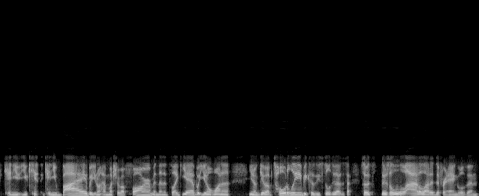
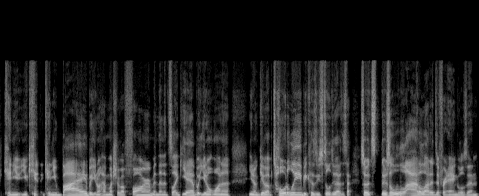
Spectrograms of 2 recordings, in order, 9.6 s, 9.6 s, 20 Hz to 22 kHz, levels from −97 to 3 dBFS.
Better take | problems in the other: second | phone-call audio; nothing above 3.5 kHz

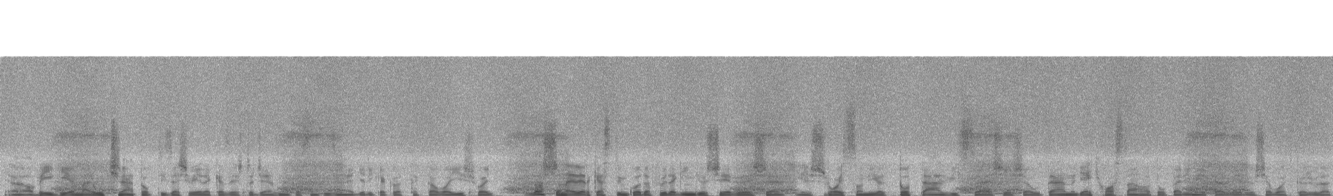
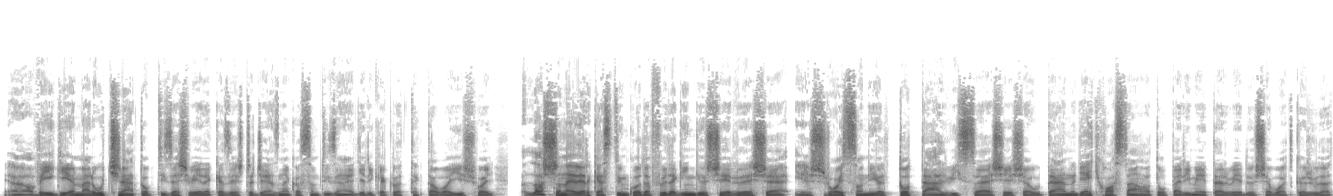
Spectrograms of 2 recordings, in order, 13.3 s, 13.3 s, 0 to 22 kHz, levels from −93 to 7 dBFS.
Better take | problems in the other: second | hiss; loud; throughout; 2 dB below the speech

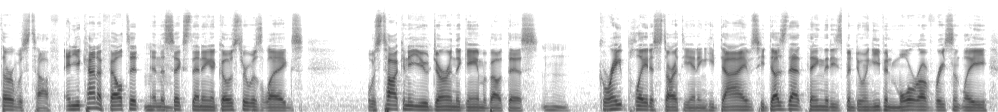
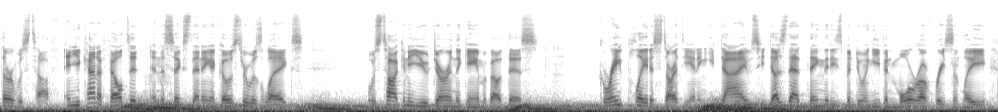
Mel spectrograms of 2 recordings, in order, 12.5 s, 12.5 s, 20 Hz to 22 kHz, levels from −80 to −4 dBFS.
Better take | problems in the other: first | low rumble; loud; throughout; 5 dB below the speech

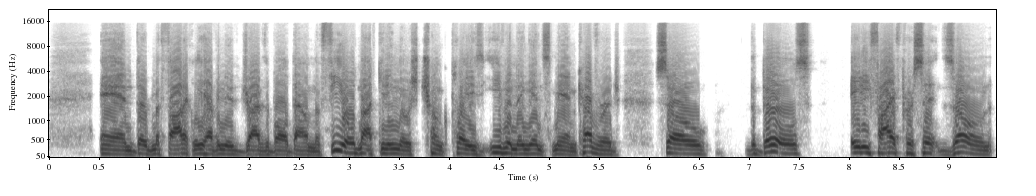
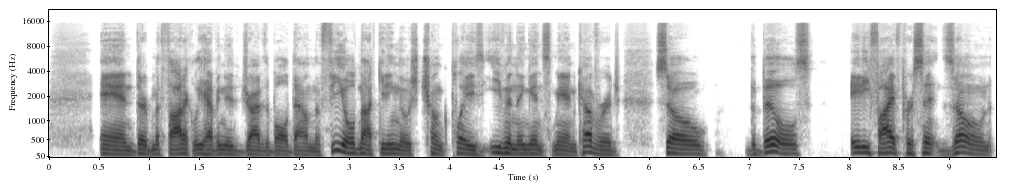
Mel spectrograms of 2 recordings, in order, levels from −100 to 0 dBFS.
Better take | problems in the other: second | distortion; heavy; 14% of the sound clipped

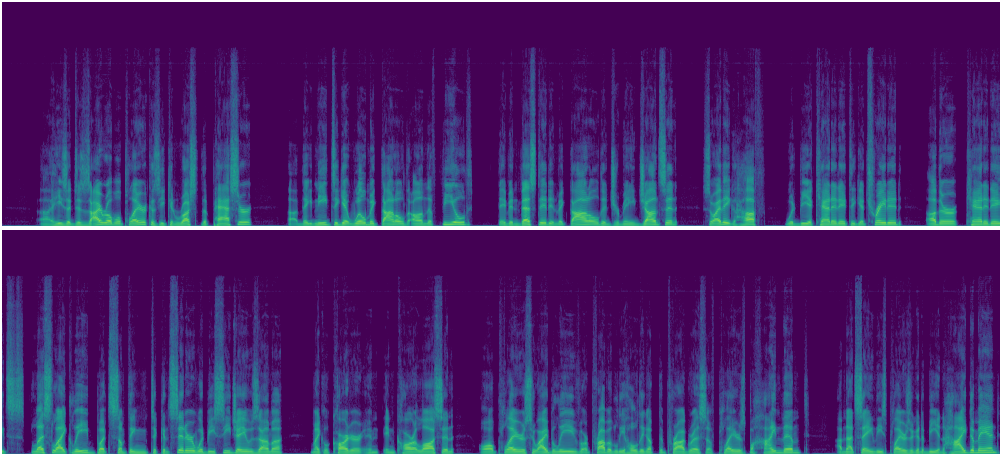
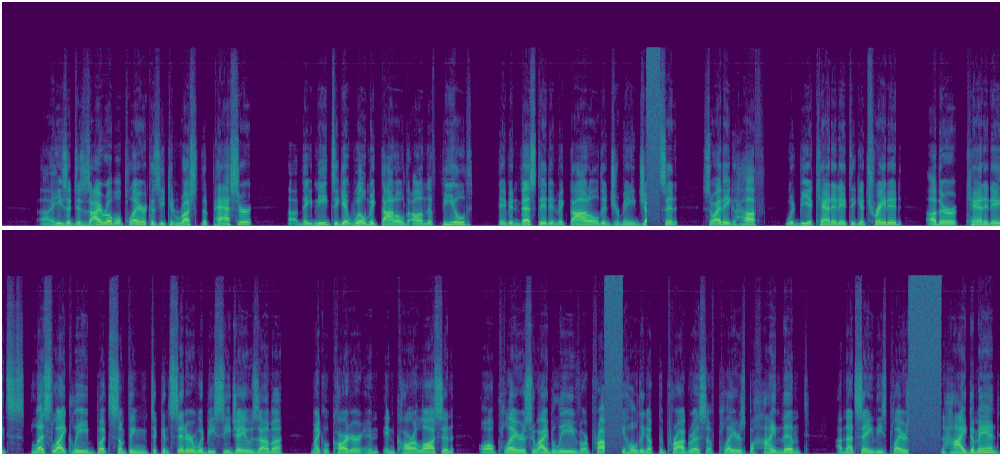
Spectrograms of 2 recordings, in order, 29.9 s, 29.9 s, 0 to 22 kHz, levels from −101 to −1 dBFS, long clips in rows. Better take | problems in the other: first | audio cutting out; filled with static; at 9.5 s, at 24 s and at 29 s

